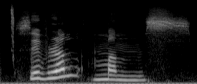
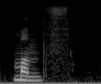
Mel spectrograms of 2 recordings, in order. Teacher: ده كده several months S sound. الجمع S sound، المفرد هنطلع لساننا بره بالفاء month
